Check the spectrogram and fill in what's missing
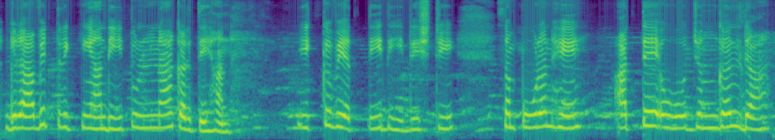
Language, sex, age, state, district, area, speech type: Punjabi, female, 30-45, Punjab, Jalandhar, urban, spontaneous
